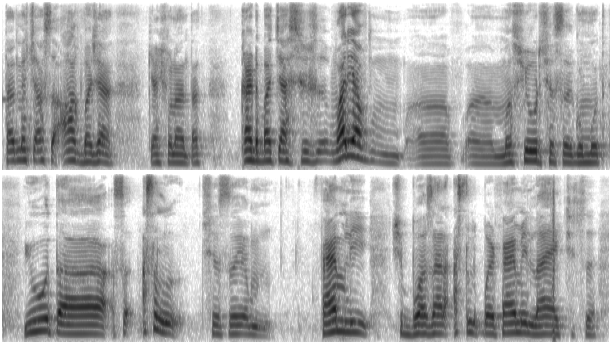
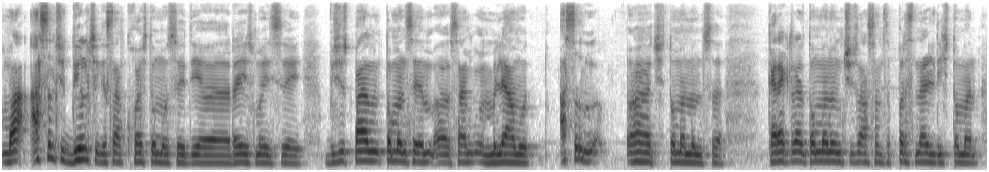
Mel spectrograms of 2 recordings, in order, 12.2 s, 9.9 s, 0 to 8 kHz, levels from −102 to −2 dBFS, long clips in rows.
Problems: none marked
